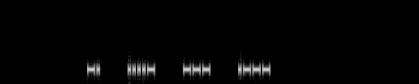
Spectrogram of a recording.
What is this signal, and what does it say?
Morse code, heard as a keyed tone, about 53 wpm, spaced as for 24 wpm, 690 Hz. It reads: N4OJ
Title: USA Call Signs - 4x Character Spacing - 50wpm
